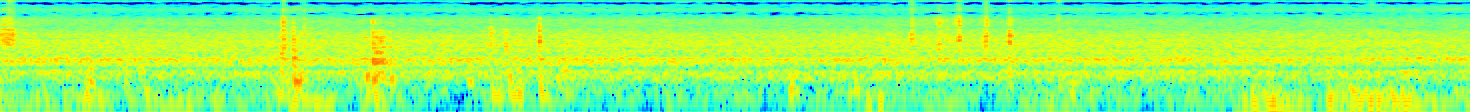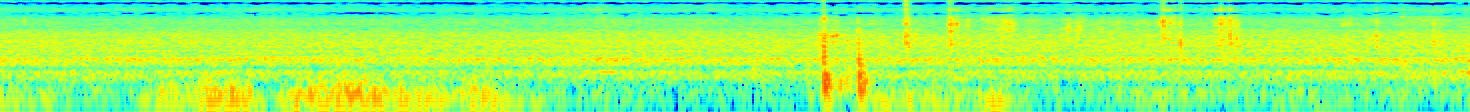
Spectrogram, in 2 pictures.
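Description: Honeybees buzzing steadily around an open hive, with a few short knocks from wooden frames being handled in the brood box, about two seconds in and again near the end.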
